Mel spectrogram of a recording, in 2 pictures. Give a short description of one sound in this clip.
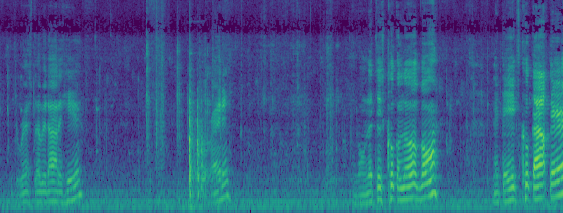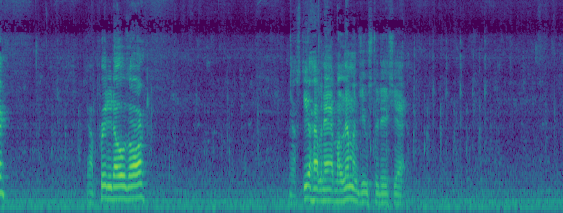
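A whisk stirs liquid in a metal pot.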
